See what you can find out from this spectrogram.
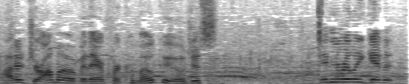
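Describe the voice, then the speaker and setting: A woman giving informal, conversational color commentary on a live softball radio broadcast. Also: medium pitch, fairly quick, over loud music, rough recording. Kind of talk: live sports analysis and booth chat. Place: outdoor softball stadium broadcast booth. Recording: loud crowd and outdoor stadium noise. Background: crowd noise.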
